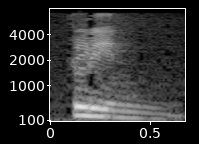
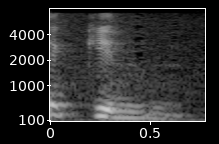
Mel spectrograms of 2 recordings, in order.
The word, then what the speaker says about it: กลิ่น: เสียง กระซิบ นะ คะ กระ ติ๊บ ไม่ ใช่ กะ นะ คะ กลิ่น ไม่ ใช่ กิน นะ คะ กริ่ง ไม่ ใช่ กิ่ง นะ คะ เพราะ ฉะนั้น เด็ก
